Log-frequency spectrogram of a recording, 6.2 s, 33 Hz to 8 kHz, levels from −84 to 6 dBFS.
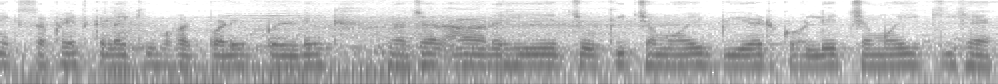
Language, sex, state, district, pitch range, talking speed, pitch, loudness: Hindi, male, Bihar, Jamui, 110-115 Hz, 185 wpm, 115 Hz, -38 LUFS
